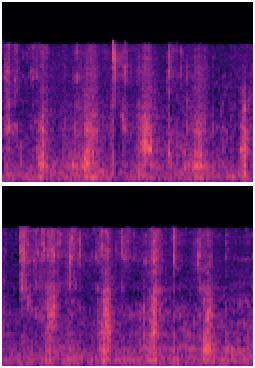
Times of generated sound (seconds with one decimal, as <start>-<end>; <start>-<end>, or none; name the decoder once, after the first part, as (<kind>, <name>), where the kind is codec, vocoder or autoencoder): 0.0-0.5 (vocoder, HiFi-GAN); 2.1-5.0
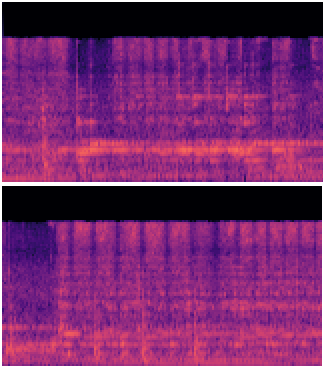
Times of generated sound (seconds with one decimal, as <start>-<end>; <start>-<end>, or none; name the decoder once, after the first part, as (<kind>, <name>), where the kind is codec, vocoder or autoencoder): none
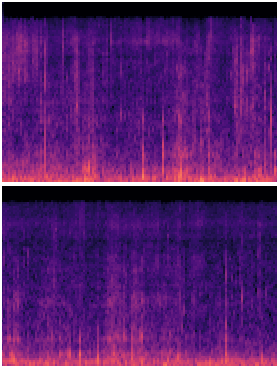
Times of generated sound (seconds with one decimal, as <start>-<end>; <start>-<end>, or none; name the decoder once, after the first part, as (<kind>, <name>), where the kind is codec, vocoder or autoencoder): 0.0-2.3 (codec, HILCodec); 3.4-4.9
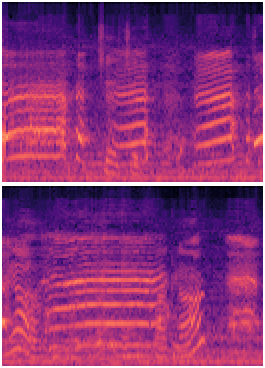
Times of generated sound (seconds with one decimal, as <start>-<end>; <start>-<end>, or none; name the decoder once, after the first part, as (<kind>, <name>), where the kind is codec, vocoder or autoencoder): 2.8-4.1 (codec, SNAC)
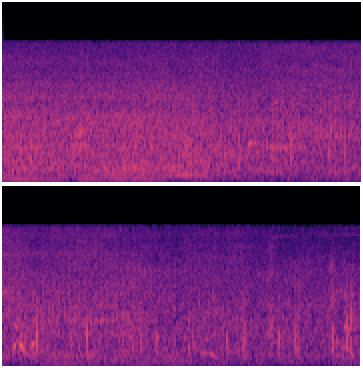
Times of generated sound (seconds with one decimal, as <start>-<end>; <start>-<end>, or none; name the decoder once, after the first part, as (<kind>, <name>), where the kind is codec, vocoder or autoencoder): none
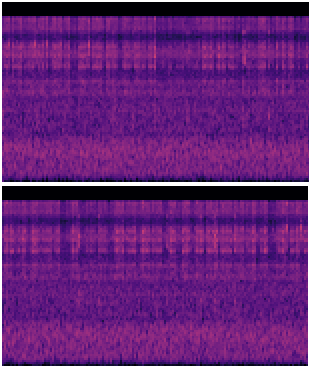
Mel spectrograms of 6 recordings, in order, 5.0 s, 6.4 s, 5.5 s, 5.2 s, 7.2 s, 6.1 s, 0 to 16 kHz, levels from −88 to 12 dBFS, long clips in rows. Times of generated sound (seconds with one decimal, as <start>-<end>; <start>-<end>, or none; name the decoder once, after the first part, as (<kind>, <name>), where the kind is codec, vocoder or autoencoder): none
